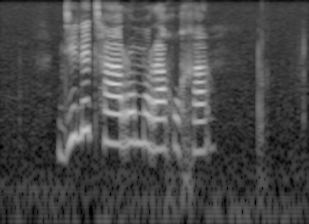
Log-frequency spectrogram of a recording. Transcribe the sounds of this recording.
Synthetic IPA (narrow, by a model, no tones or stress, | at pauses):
dilɪtʰarʊmʊraχʊχa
